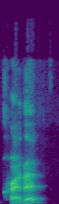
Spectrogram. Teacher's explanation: my tongue goes up to make the T but the air doesn't get released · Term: stopped T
